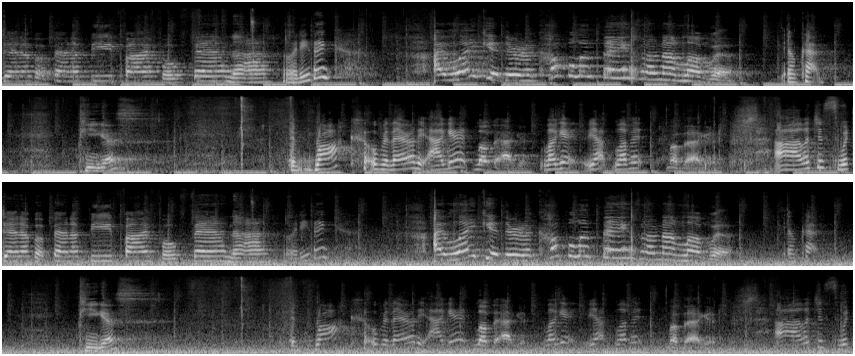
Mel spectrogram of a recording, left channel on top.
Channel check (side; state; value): right; noise; rumble, 2 dB below the sound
